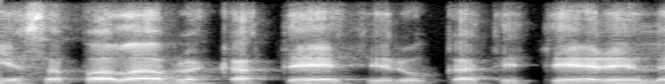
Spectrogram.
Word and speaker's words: cateter: de de de se falar é cateter e não catéter Então seria transcateter né ou cateter por quê essa palavra ela se origina do grego e lá no grego ela tem acento na última sílaba veja aqui k a t h e t e r com acento na última sílaba desse modo cateter é uma palavra ox e o significado é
